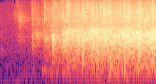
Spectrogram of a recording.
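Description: A large mixed choir bursts into loud song in a vast, echoing hall.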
